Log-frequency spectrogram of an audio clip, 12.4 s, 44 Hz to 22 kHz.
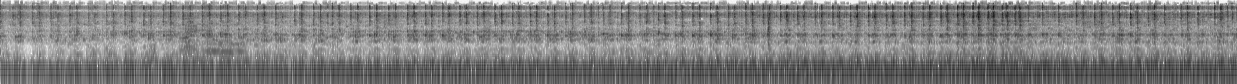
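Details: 1986 Cutlass V8 with a rebuilt Rochester Quadrajet 4-barrel, still cold: steady idle slightly raised on choke, no stumbling or misses, settling smoothly; choke working properly.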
